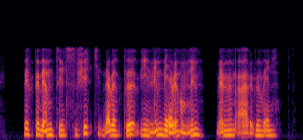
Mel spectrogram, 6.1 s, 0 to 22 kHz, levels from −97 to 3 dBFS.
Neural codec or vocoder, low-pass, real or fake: autoencoder, 44.1 kHz, a latent of 192 numbers a frame, MeloTTS; 5.4 kHz; fake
